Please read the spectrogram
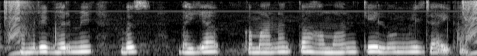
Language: Bhojpuri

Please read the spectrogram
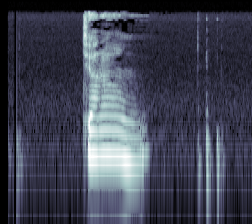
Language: Japanese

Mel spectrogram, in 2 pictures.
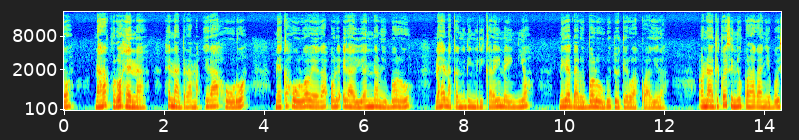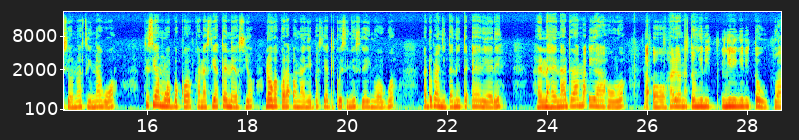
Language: Kikuyu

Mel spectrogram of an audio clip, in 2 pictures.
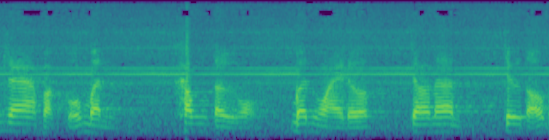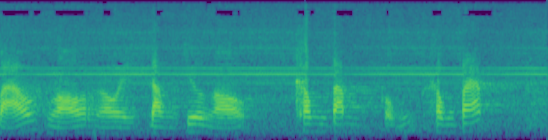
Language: Vietnamese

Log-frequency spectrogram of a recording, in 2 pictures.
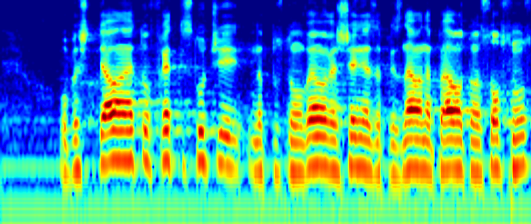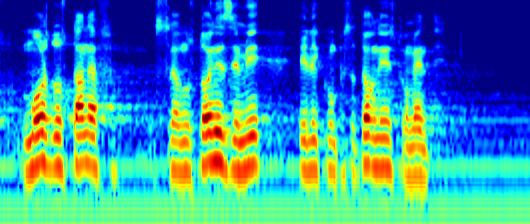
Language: Bulgarian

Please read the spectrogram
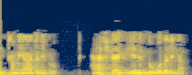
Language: Kannada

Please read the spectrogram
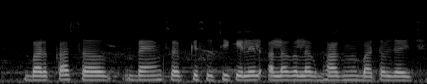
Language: Magahi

